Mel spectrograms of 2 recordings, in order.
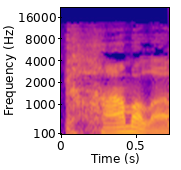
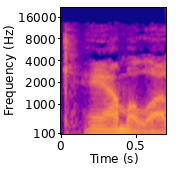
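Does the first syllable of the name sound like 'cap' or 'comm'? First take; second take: comm; cap. First: The first syllable sounds like 'comm' in communist. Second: The first syllable sounds like 'cap' in capitalist. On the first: The speaker calls it right. "it's Kamala like communist" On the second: The speaker calls it wrong. "not Kamala like capitalist"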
